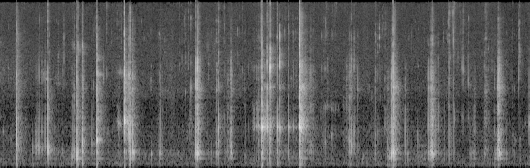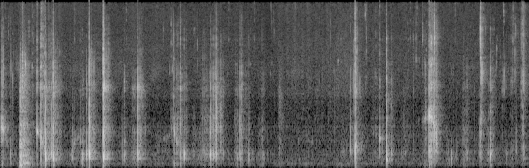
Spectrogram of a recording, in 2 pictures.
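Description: Crunchy bites and chewing of dry edible clay chunks close to a clip-on microphone: irregular sharp crunches, with a quieter stretch of softer chewing in the middle.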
